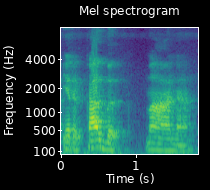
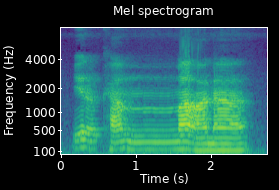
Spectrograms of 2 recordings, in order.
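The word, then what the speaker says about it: ارْكَب مَعَنَا: Harusnya terbaca irkab ma'ana, tapi itu salah dalam pembacaan hukum idgham mutajanisain. Karena menjadi hukum idgham maka ba masuk dalam mim sehingga bacanya irkam ma'ana.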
